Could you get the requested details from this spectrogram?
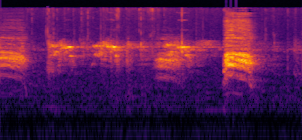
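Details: A flock of crows calling while eating: harsh, hoarse caws in a loose series, a short one, two drawn-out ones, then a loud rough caw near the end, with other crows faintly behind.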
